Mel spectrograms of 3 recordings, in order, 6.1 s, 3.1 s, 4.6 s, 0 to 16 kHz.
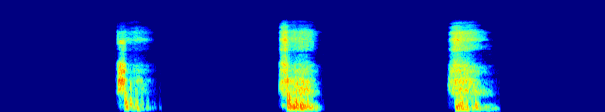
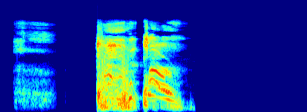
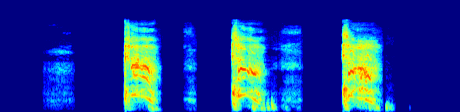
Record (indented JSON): {
  "exhalation_length": "6.1 s",
  "exhalation_amplitude": 27406,
  "exhalation_signal_mean_std_ratio": 0.28,
  "cough_length": "3.1 s",
  "cough_amplitude": 32768,
  "cough_signal_mean_std_ratio": 0.41,
  "three_cough_length": "4.6 s",
  "three_cough_amplitude": 31169,
  "three_cough_signal_mean_std_ratio": 0.37,
  "survey_phase": "beta (2021-08-13 to 2022-03-07)",
  "age": "18-44",
  "gender": "Female",
  "wearing_mask": "No",
  "symptom_none": true,
  "smoker_status": "Ex-smoker",
  "respiratory_condition_asthma": false,
  "respiratory_condition_other": false,
  "recruitment_source": "REACT",
  "submission_delay": "2 days",
  "covid_test_result": "Negative",
  "covid_test_method": "RT-qPCR",
  "influenza_a_test_result": "Negative",
  "influenza_b_test_result": "Negative"
}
